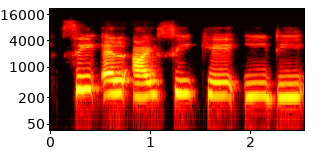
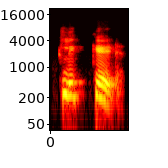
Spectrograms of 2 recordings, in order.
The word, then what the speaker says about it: clicked: when i say pronunciation c l i c k e d is pronounced as clicked not click kid okay so that is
